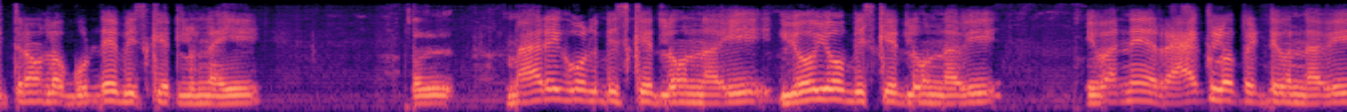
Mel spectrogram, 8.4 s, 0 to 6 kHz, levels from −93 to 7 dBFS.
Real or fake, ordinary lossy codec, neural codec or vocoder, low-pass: fake; none; vocoder, 24 kHz, 100 mel bands, Vocos; 5.4 kHz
